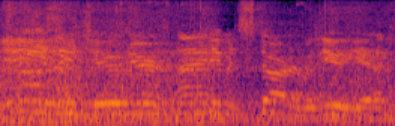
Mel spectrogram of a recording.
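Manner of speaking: menacing taunt. Acted. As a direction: taunt the captive like a sadist. Torturer taunting captive son.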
